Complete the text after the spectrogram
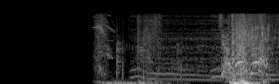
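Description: Game combat sounds clash and whoosh loudly.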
